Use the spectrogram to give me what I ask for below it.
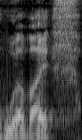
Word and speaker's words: Huawei: Und zwar reden wir über Huawei, je nachdem, wie wir es aussprechen. Wir haben ja die deutsche Kartoffelversion hier mit dabei. Wir sagen ja Huawei.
